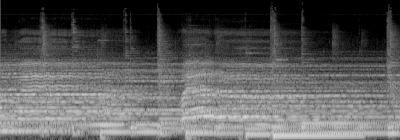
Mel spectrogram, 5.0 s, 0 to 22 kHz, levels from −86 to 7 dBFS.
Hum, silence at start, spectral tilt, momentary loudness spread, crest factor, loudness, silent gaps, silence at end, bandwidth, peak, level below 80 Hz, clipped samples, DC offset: none; 0 s; -6.5 dB/octave; 5 LU; 12 dB; -14 LUFS; none; 0 s; 13.5 kHz; 0 dBFS; -38 dBFS; under 0.1%; under 0.1%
